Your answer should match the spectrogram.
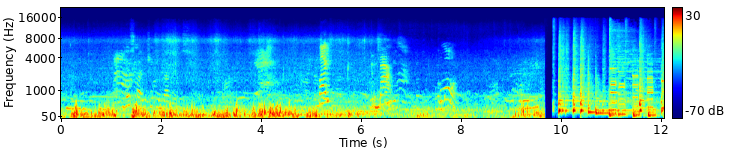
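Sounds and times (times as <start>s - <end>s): children's high-pitched calls: 0.4s - 2.4s, 3.6s - 5.6s, 6.2s - 9.2s.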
